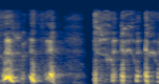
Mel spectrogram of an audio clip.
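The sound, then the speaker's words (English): Harsh coughing from a man sprawled on his back on the ground: a short run of three coughs, a brief pause, then a longer run of rapid, raspy coughs. “as he's coughing”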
